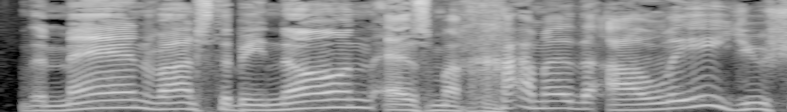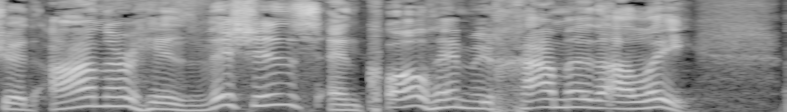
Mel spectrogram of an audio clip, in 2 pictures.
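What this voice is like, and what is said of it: Impression of Coming to America barbershop scene. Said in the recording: “who are you imitating there? ... It's from an Eddie Murphy movie called Coming to America. ... The barbershop scene.”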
